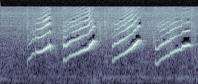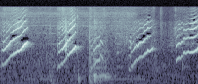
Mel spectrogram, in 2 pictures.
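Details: Guinea pig under veterinary care in Nagoya, Japan, receiving eye drops, an injection, light therapy, moisturizing and brushing. It utters eight shrill upward-sliding wheeks, roughly one every second, some doubled, over a quiet clinic room with a faint thump.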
